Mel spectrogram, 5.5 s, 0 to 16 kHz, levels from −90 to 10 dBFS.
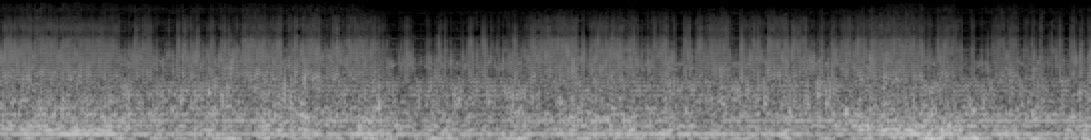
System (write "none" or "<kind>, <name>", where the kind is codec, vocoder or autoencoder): vocoder, BigVGAN v2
